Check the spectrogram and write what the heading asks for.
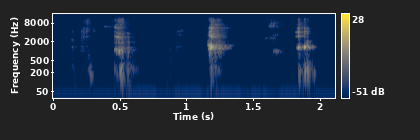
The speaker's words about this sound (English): Am I chewing on ice?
